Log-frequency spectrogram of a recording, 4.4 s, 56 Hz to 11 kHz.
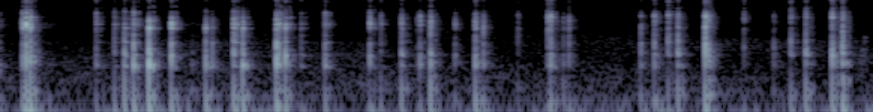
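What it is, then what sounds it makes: Ceramic plate tapped and scratched with nails. A floral ceramic plate, solid and empty, is tapped and scratched with long blue nails on its rim and face while held flat and then upright. About 22 quick, bright clicks and short scratchy strokes follow in an uneven rhythm, with little low end. Each sound stops almost at once with no ringing.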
